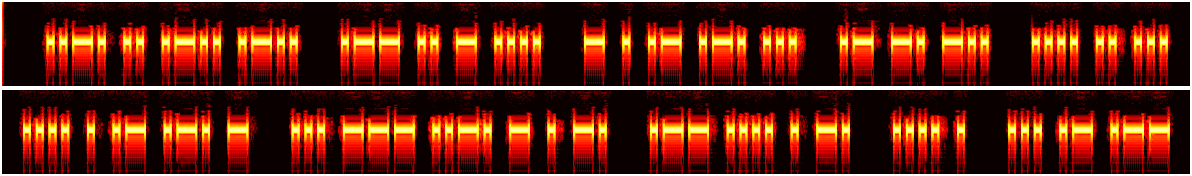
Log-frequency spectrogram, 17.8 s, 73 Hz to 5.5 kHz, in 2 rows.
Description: Morse code, heard as a keyed tone, about 25 wpm, 700 Hz. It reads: FILL WITH TEARS AND HIS HEART SOFTEN WHEN HE SAW
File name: Pinocchio / Pinocchio ch8 25 25 ik1hge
